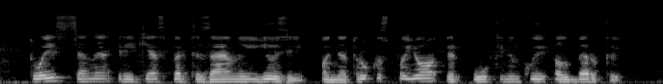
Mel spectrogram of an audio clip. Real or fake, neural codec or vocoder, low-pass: real; none; 9.9 kHz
